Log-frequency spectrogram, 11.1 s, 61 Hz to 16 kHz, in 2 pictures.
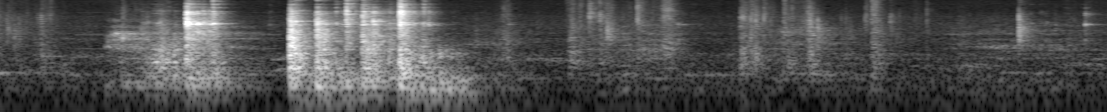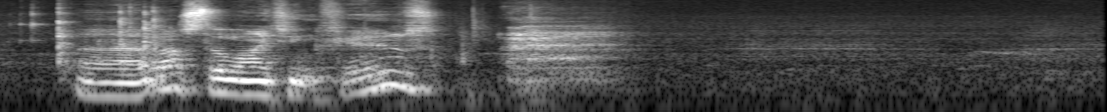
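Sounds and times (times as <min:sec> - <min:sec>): rattling clatter of small parts: 0:00.1 - 0:06.5.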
